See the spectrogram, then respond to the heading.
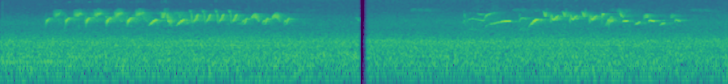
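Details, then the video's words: American goldfinch in Ontario, giving two bursts of rapid high twittering: quick chirps and short wavering notes, one run over the first three seconds and another after a brief gap, against steady low outdoor background noise. "Bird Chirping Sound - American Goldfinch"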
